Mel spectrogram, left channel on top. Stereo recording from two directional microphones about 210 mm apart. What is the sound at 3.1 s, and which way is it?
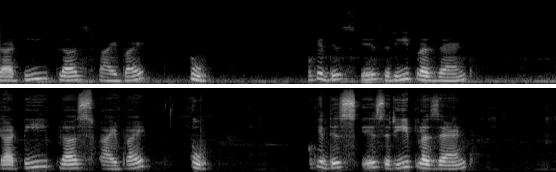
A woman's voice, 45° right (ahead or behind).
